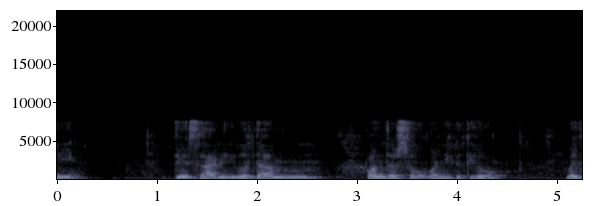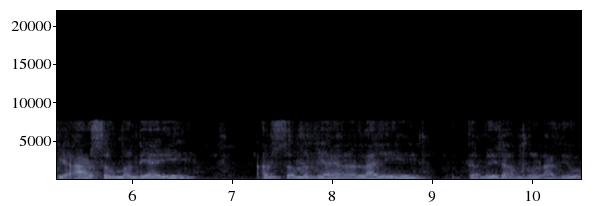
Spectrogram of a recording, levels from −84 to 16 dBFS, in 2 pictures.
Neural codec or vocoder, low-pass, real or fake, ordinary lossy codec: codec, 16 kHz, 4.8 kbps, FACodec; none; fake; none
